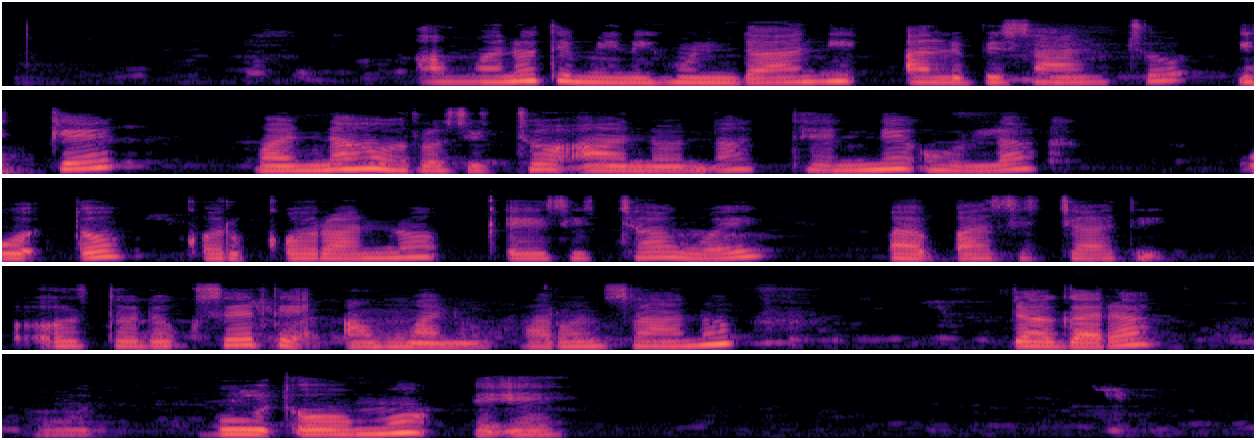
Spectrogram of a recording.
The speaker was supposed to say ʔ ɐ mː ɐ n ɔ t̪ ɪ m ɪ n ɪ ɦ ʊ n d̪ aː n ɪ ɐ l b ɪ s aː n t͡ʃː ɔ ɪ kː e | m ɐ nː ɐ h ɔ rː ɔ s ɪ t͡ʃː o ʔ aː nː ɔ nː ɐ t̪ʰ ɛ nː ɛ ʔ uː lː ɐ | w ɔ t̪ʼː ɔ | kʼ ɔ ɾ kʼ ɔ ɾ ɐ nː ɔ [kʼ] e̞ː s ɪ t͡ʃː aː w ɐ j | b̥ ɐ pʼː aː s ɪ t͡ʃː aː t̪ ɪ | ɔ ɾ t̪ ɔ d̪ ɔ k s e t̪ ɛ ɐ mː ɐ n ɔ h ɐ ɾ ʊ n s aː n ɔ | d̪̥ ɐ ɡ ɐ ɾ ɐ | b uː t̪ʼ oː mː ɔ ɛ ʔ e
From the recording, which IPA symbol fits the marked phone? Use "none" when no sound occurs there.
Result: kʼ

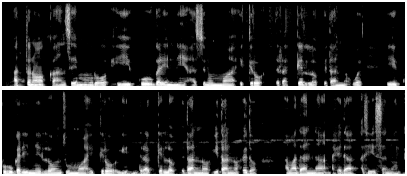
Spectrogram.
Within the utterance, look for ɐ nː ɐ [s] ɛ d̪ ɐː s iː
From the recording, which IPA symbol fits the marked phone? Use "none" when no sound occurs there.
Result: h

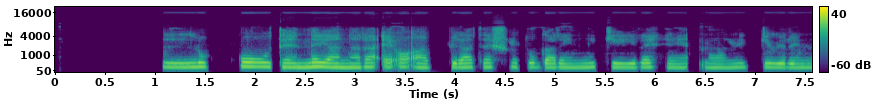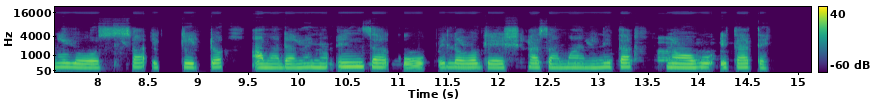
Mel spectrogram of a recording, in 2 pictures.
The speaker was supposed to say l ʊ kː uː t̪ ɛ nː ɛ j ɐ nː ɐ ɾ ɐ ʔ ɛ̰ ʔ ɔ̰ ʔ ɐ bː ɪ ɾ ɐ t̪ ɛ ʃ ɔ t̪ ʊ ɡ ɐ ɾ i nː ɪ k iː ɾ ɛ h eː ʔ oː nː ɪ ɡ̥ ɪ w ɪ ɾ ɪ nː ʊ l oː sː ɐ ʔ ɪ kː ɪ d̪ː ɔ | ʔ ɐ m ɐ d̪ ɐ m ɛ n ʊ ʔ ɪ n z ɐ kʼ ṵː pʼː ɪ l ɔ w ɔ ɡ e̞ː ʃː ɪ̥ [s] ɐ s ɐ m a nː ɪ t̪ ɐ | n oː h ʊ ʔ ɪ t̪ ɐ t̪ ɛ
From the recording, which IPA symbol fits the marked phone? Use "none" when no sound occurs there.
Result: h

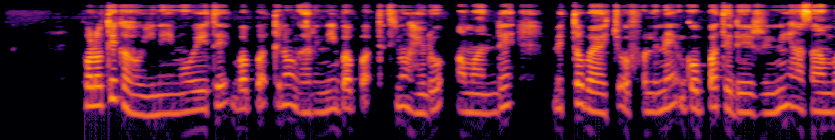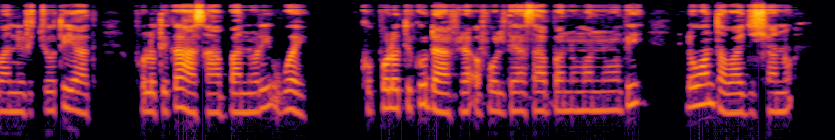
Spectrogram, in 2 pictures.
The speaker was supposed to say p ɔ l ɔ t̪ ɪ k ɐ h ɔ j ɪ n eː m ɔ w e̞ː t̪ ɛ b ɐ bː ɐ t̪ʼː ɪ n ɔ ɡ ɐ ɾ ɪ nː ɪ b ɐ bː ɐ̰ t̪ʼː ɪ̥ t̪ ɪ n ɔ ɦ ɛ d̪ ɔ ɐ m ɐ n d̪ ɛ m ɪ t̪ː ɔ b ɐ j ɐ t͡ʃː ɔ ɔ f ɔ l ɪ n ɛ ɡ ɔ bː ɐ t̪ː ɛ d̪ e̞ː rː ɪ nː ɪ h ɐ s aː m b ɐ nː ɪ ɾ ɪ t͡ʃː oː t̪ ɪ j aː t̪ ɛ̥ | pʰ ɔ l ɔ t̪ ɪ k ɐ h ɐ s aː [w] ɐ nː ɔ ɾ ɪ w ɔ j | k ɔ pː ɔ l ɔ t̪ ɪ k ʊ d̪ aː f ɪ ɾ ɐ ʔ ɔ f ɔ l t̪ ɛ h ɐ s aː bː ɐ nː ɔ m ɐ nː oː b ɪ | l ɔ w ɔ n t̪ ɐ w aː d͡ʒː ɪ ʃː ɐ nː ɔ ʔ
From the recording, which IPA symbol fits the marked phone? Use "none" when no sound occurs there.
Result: b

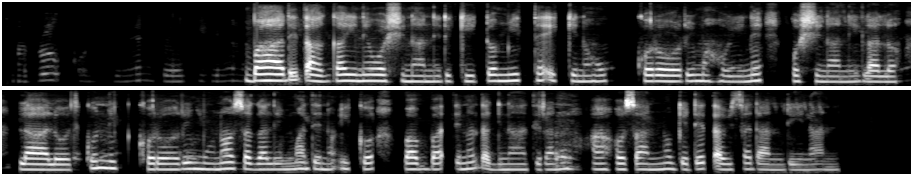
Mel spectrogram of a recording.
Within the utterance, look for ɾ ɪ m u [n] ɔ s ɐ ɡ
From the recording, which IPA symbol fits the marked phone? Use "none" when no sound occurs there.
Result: n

